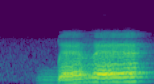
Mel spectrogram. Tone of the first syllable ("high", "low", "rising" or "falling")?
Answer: rising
